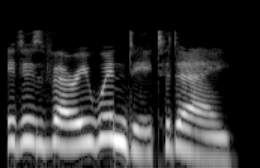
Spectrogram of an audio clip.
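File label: "It is very windy today", English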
